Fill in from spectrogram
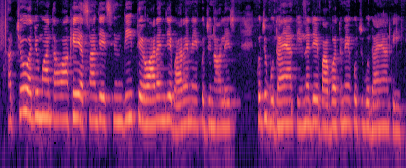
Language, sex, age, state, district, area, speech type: Sindhi, female, 45-60, Maharashtra, Thane, urban, spontaneous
